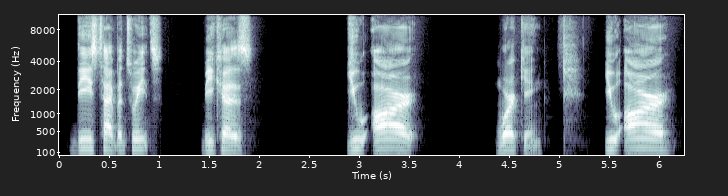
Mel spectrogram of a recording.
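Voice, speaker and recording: Emphatic profane man, smooth and dry. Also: fairly high pitch, fairly bright tone, dry recording. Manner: emphatic, profane, preachy motivational rants. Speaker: podcast co-host, rapper. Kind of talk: casual podcast chat.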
